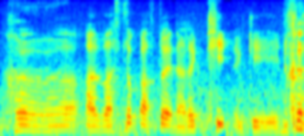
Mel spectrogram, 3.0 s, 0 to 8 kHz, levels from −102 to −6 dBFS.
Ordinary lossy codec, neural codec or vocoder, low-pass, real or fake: none; none; none; real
